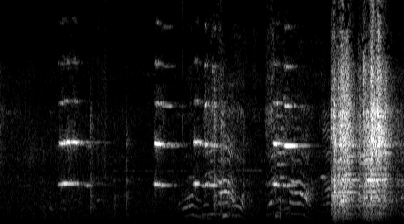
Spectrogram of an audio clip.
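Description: Children shouting and squealing: high steady squeals about a second in and again a second or so later, then gliding cries, and a loud harsh burst of noise near the end.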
